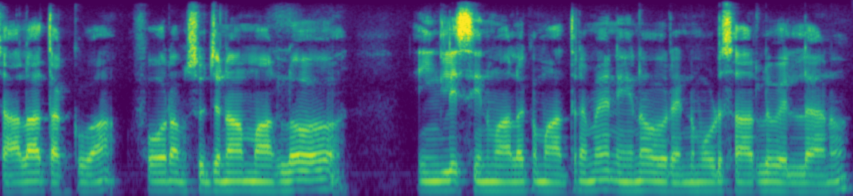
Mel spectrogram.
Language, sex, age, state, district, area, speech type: Telugu, male, 18-30, Telangana, Ranga Reddy, rural, spontaneous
